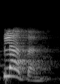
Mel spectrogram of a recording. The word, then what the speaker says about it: plátano: ejemplo veamos la palabra plátano ya el plátano tiene tres sílabas de ellas no es última sílaba penúltima sílaba y antepenúltima donde cargo yo la mayor fuerza de voz en plan pero como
